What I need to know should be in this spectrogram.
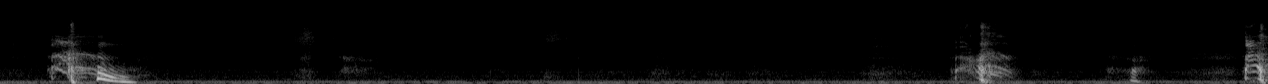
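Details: Several loud, forceful allergy sneezes with honking, falling-pitch voiced sounds.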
